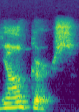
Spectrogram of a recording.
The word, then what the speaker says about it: Junkers: A lot of the nobility were these nobles that were called Junkers, usually pronounced with a Y.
